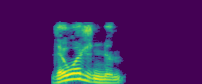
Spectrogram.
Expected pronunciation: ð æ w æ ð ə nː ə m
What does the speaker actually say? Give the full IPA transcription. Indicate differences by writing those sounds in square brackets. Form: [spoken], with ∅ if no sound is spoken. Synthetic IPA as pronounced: ð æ w æ [ʒ] ə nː ə m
